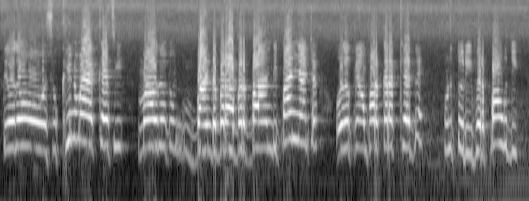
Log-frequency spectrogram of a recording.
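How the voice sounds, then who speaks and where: A woman playing a sharp sister-in-law who bargains over land, with a Punjabi accent. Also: very high-pitched, brisk. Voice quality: tart, needling. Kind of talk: village family skit acting.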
